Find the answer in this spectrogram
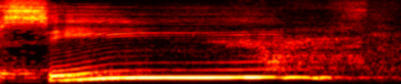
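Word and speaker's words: سين: We have seen, we have sheen. Seen is like S, sa. Sheen is like sh, sha.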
